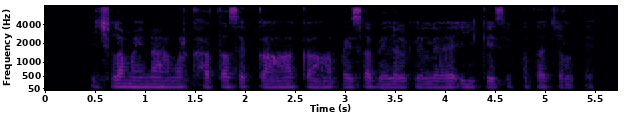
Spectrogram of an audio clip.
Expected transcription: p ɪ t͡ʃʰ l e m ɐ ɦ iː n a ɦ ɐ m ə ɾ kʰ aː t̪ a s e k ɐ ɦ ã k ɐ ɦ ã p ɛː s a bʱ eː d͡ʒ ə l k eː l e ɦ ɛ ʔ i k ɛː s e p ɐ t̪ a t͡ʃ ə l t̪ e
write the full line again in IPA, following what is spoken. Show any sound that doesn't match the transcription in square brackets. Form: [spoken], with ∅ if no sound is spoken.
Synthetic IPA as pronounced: p ɪ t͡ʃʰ l [a] m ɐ ɦ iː n a ɦ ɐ m ə ɾ kʰ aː t̪ a s e k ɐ ɦ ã k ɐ ɦ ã p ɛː s a bʱ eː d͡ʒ ə l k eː l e ɦ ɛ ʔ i k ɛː s e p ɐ t̪ a t͡ʃ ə l t̪ e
